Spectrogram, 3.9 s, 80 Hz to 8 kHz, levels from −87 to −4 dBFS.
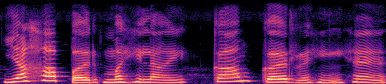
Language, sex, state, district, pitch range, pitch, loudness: Hindi, female, Bihar, West Champaran, 245-315 Hz, 265 Hz, -15 LUFS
